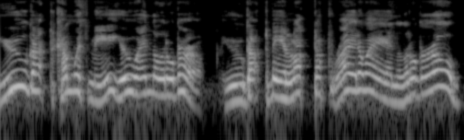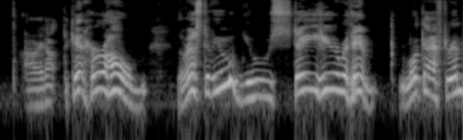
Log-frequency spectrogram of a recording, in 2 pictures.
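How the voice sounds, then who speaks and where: A man's put-on character voice in a rural American accent, wheezy and gruff, high-pitched, with lively intonation at a moderate pace. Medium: read story. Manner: gruff, blustering, folksy dialect.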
